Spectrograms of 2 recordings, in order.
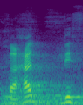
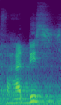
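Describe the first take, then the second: First: The last consonant is a soft lisped th. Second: The last consonant is a plain hissing s. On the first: The speaker calls it right. "yang benar adalah fahadis ... lidah posisinya harus di tengah-tengah kedua gigi seri" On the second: The speaker calls it wrong. "kalau antum baca fahadis salah"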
